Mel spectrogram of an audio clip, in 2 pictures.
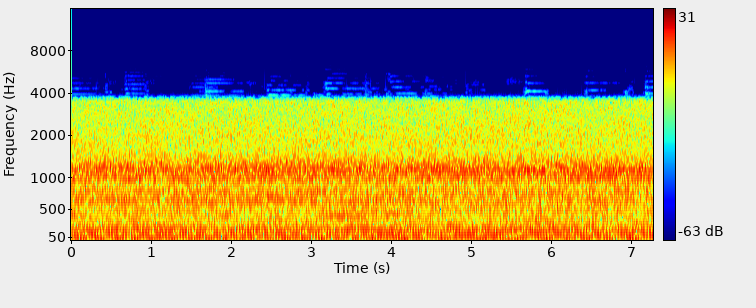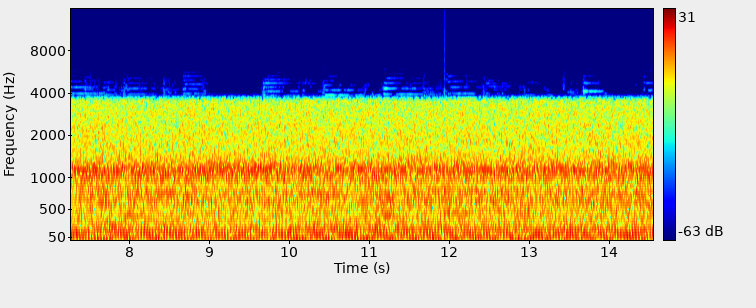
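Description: Tall grass swishes and crackles under the mower.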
